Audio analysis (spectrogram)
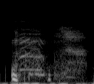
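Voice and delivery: short breathy laugh; quick airy laugh. Real, not acted. Laughs at the toxic turn.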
